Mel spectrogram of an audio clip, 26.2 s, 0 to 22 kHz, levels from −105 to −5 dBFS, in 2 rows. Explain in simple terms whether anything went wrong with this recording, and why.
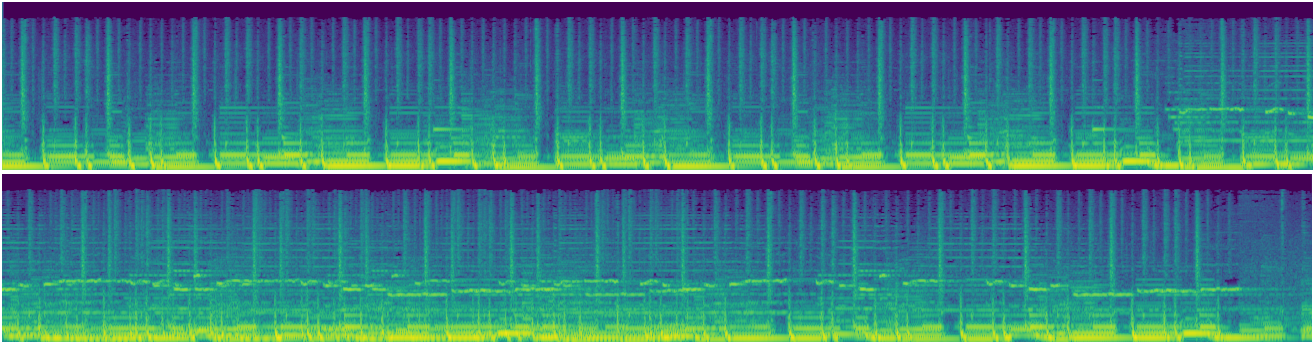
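From 13.46 to 19.96 s there's a doubled audio track: a slightly quieter copy trails about two seconds behind, likely from a second capture path. Unlike an echo, it never fades and starts and stops abruptly.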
